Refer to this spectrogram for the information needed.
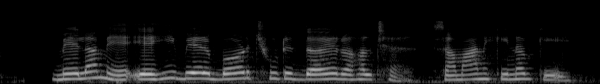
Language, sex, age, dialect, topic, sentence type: Maithili, female, 36-40, Bajjika, banking, statement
